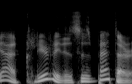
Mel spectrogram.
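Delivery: Estonian-accented delivery. Imitating Estonian officials replying to an email: Estonian accent. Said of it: "my Estonian accent".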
